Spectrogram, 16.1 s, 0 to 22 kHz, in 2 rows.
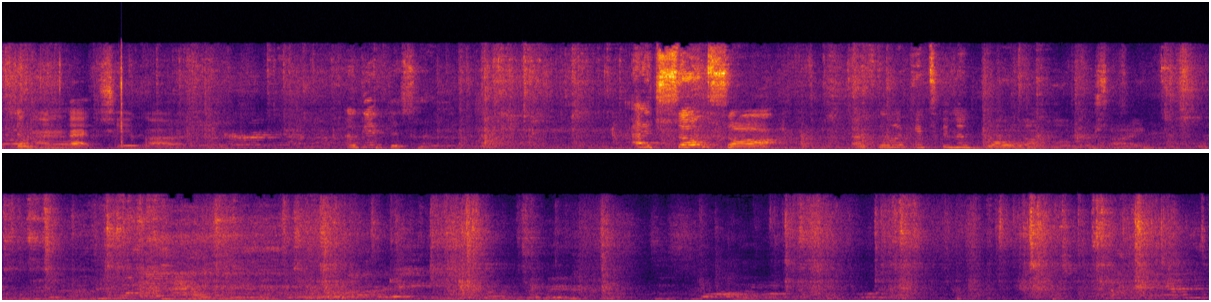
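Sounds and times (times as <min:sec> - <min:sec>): children's muffled voices: 0:00.0 - 0:10.9, 0:15.1 - 0:16.0.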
